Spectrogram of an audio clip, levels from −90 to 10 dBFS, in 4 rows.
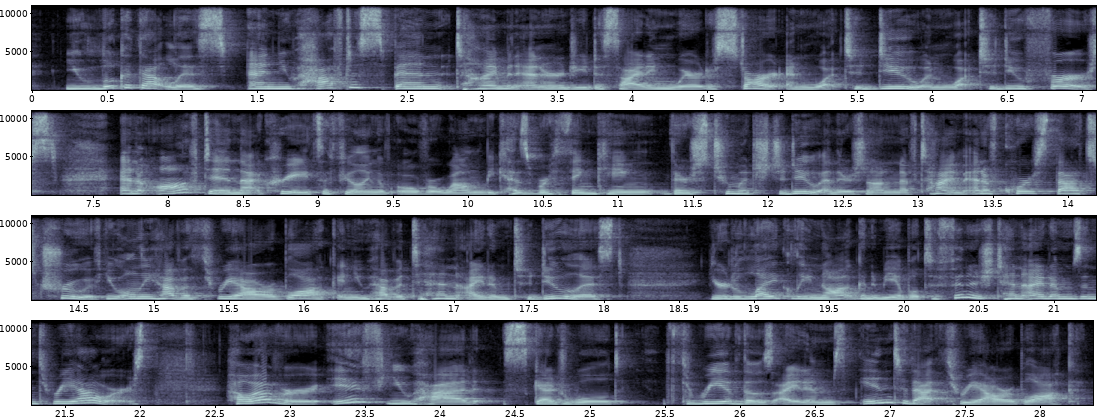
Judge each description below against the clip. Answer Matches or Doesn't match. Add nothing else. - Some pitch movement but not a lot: Matches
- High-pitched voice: Matches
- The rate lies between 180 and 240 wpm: Matches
